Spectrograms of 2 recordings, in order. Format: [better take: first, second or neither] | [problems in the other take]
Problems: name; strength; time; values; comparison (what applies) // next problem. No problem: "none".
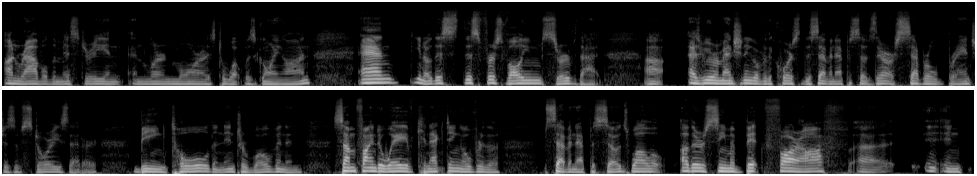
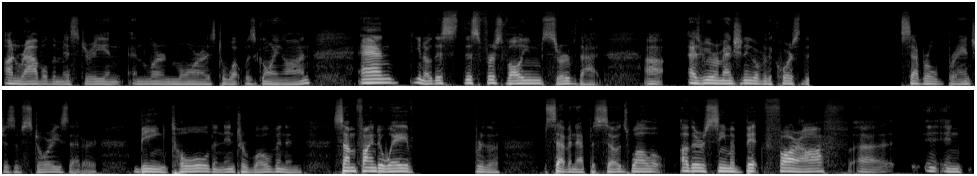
first | audio cutting out; at 8 s for 1 s and at 14 s for 0.5 s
